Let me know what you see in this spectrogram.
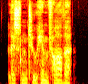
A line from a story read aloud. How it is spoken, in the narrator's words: Paul said in a low voice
